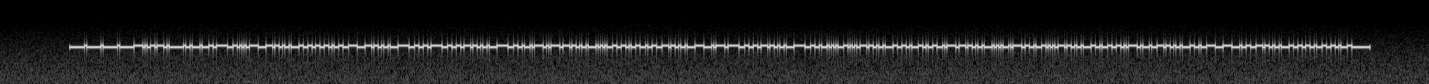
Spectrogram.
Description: RTTY (45.45 baud, 170 Hz shift), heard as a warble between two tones, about 2250 Hz centre. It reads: 7549 8829 5858 5033 6822 9358 5064 8723 6304 0831 0992 8087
